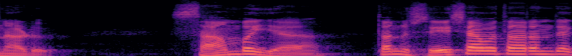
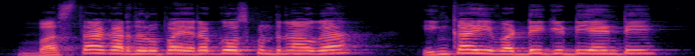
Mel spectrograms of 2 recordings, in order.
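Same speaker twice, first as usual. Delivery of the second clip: rude outburst; 9 semitones higher, 6 dB louder than usual. A narrator's reading. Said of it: "దురుసుగా అన్నాడు సాంబయ్య".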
